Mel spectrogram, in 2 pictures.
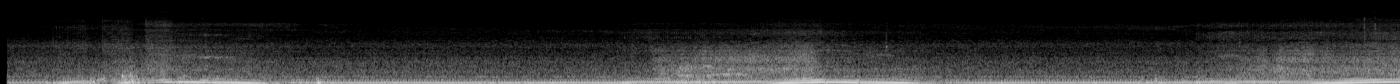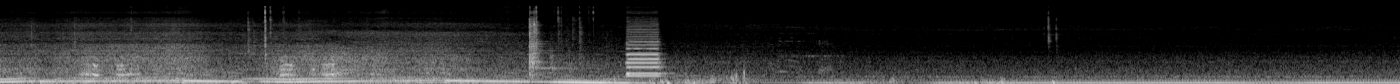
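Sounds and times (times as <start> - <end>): car engine revving: 0.4 - 3.0, 6.1 - 10.0, 11.9 - 21.6.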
